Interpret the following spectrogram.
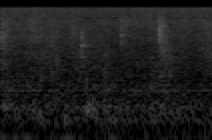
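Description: Faint, irregular light clicks, about three of them spaced roughly half a second apart, over quiet room noise and a faint steady hum.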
